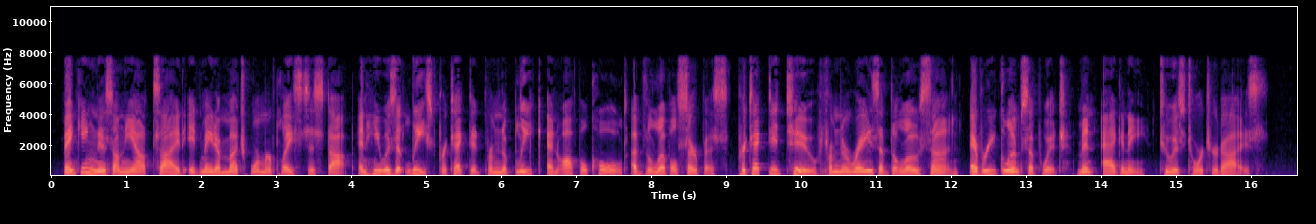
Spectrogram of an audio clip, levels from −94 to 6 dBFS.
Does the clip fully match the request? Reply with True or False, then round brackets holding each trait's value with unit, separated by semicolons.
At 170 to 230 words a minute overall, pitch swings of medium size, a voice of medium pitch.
True (175 wpm; 4.1 semitones; 160 Hz)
